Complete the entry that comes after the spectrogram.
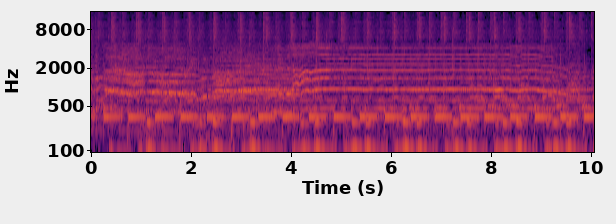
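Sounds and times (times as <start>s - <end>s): harmonium melody: 0.0s - 10.0s
people singing together: 0.0s - 10.0s
tabla drumming: 0.0s - 10.0s.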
